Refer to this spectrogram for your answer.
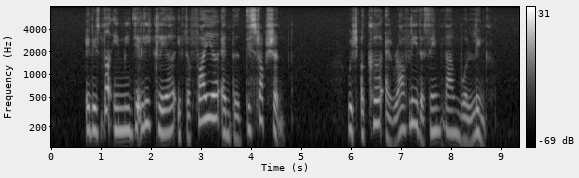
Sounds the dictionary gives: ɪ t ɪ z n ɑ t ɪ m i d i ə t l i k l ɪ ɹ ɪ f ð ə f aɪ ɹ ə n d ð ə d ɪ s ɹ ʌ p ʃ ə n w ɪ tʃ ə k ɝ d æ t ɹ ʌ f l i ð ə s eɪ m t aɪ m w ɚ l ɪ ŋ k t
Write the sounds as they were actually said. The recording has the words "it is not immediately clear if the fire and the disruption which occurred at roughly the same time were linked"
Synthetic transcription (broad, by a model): ɪ t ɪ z n ɑ t ɪ m i d i ə t l i k l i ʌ ɪ f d ə f aɪ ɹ ə n d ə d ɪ s ɹ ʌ p ʃ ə n w ɪ tʃ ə k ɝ ɛ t ɹ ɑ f l i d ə s eɪ m t aɪ m w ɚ l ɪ ŋ k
